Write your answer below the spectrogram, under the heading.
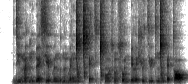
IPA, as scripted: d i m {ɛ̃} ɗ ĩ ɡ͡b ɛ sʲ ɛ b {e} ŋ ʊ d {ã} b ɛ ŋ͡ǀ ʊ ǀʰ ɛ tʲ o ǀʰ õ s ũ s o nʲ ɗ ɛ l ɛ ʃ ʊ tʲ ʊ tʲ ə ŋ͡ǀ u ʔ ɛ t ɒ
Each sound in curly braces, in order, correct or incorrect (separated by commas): correct, incorrect, incorrect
